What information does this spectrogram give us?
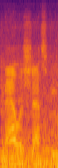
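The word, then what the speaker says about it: Malaszewski: The correct pronunciation of his name should be Malashevsky, but his dad or someone along the line changed the pronunciation to just make it Malazewski because everyone would say Malazewski Yeah.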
